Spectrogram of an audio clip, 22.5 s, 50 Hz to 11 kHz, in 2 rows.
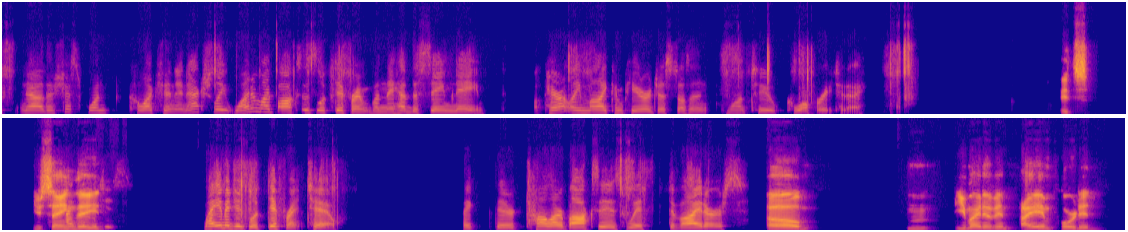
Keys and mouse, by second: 4.1 click, 4.8 click, 12.8 drag, 13.5-14.0 drag, 14.4 click, 17.5-18.1 middle drag, 20.0 click.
